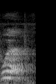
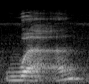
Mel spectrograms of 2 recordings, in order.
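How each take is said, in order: First: "wen" with a sharp falling fourth tone. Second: "Wen" in third tone, dipping then rising. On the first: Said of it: "This one is last tone". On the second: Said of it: "this one third tone". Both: Shown as a demonstration.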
